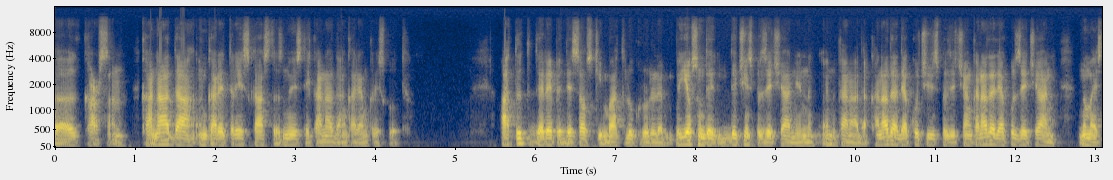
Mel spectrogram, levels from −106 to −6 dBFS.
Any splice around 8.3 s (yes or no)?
no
